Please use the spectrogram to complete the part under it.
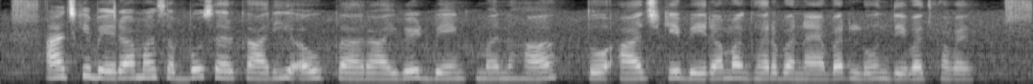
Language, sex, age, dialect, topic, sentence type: Chhattisgarhi, female, 18-24, Western/Budati/Khatahi, banking, statement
